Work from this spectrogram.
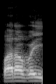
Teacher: அது ரெண்டு மாத்திரைல இருந்து ஒரு மாத்திரையா குறையுது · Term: ஐகார குறுக்கம்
